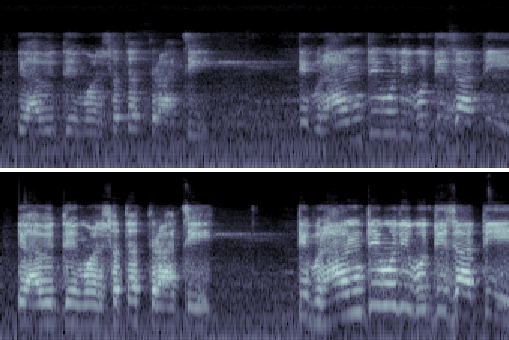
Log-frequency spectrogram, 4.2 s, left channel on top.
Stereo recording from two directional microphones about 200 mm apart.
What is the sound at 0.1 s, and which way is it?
A woman's voice, 45° right (ahead or behind).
